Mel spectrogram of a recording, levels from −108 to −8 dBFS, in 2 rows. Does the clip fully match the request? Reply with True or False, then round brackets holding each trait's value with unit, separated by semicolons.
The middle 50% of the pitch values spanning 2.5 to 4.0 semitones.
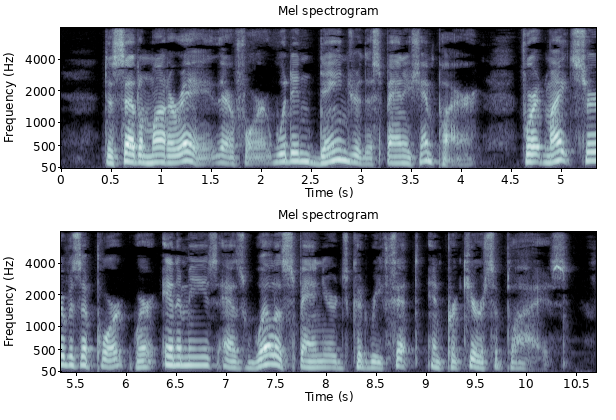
False (5.1 semitones)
